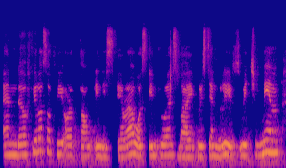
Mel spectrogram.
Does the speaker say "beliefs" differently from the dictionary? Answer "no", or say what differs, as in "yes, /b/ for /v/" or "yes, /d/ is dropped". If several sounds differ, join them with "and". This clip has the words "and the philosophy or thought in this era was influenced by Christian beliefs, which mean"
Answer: no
